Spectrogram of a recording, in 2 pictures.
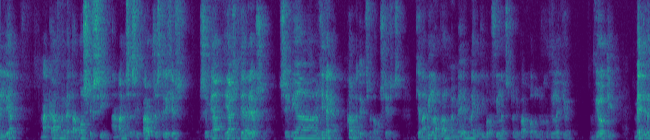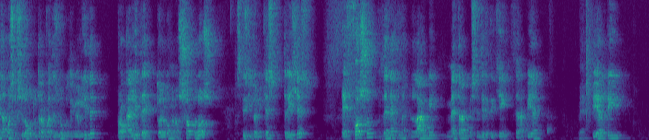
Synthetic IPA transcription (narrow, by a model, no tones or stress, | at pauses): liɐ | nɐkɐnume̞me̞t̪ɐmo̞sce̞fsiɐnɐme̞sɐseipɐɾkuse̞st̪ɾiçe̞sː | e̞mɲɐðiɐst̪it̪iɐɾe̞o̞si | se̞miɐʝine̞kɐpu̥kɐnumet̪ep̪ezme̞t̪ɐmo̞sce̞fsi̥s | ce̞nɐmilɐɱvɐnume̞me̞ɾimnɐʝɐt̪imbɾo̞filɐksi̥t̪o̞nipɐɾko̞nt̪o̞nt̪ɾixo̞θilɐcion | ðio̞t̪i | me̞t̪ime̞t̪ɐmo̞scefsilo̞ɣot̪ut̪ɾɐvmɐt̪izmupuðimiuɾʝit̪e̞ | pɾo̞kɐlit̪e̞t̪o̞le̞ɣo̞me̞no̞so̞klo̞sː | t̪izʝit̪o̞nice̞st̪ɾiçe̞s | e̞fo̞so̞nðe̞ne̞xume̞lɐvime̞t̪ɾɐme̞sinðiɾit̪iciθe̞ɾɐ̰piɐ | me̞piɐɾpi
